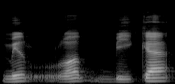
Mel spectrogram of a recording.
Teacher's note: را آیا ہوا ہے نون ساکن کے بعد، تو اس میں ہم گنہ نہیں کریں گے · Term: بغیر گنہ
